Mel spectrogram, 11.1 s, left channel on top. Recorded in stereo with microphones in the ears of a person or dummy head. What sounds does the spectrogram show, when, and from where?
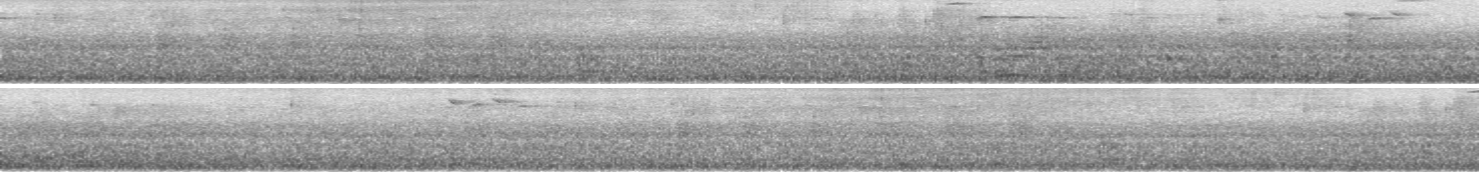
Only background noise.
